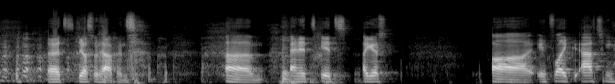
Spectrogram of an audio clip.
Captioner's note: laugh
